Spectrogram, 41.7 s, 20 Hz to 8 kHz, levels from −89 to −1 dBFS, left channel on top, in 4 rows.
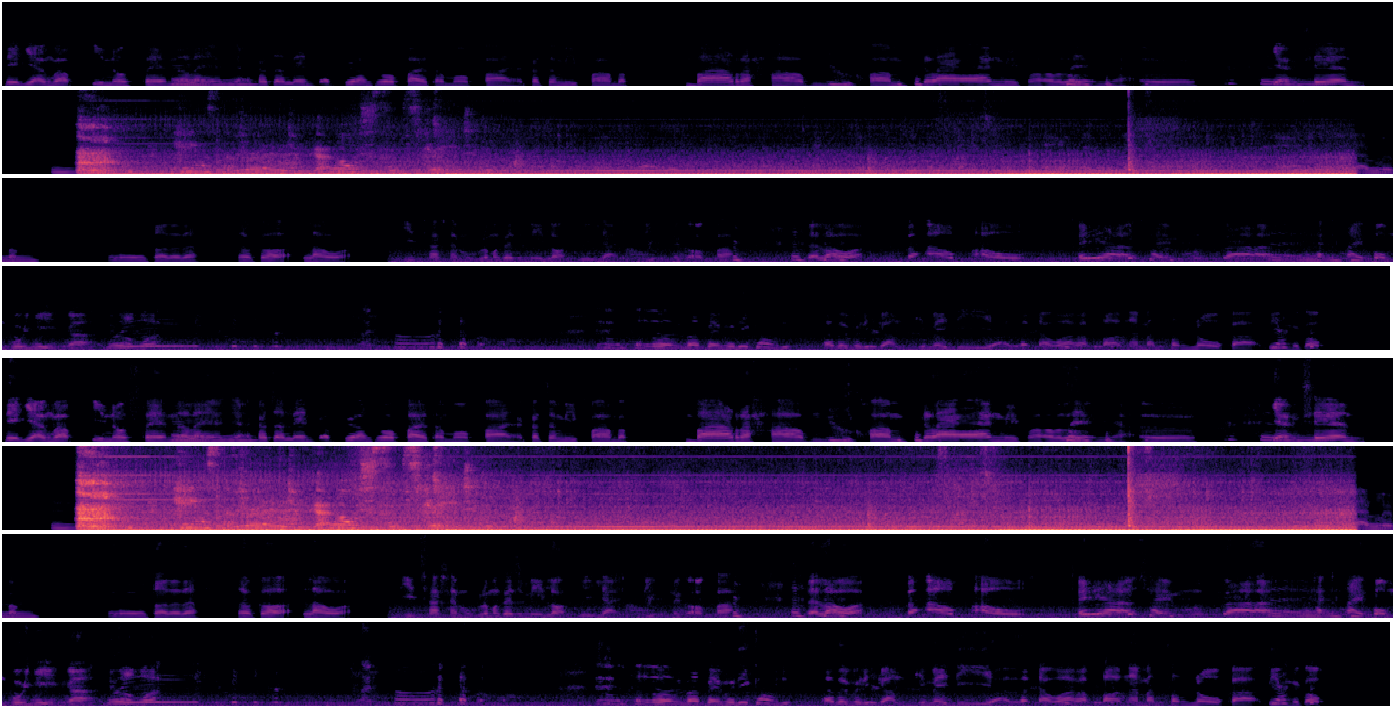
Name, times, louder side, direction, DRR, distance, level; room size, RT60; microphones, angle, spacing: voice 1, 0.0-4.7 5.1-9.0 9.3-10.2 14.9-17.8 18.2-20.9 21.7-22.3 22.6-23.5 23.8-26.4 26.9-27.3 27.7-28.5 28.9-32.5 33.9-34.1 35.7-41.2, right 3 dB, 55° right, 6.7 m, -60 dB
voice 2, 1.3-1.9 6.2-6.4 6.8-6.9 8.0-8.2 9.1-10.0 10.8-11.2 20.3-21.1 25.7-26.0 26.3-27.2 28.9-29.3 30.1-31.1 32.1-33.4 33.9-34.6 35.5-36.5 37.8-37.9 39.2-39.6 40.8-41.0, right 1 dB, 30° right, 2.9 m, -63 dB
Bus, 11.0-20.6, right 8 dB, 80° right, 0.3 m, -30 dB
sound 1, 23.8-40.1, right 1 dB, 15° right, 4.6 m, -67 dB
open air
head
